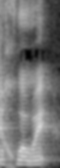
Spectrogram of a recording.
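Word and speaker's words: Huawei: low cost derouet et oui j'ai bien dit roy way petite dédicace à jlg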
